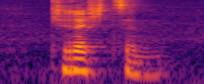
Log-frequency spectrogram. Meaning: to croak; to caw
- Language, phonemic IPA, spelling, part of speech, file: German, /ˈkʁɛçtsn̩/, krächzen, verb, De-krächzen.ogg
